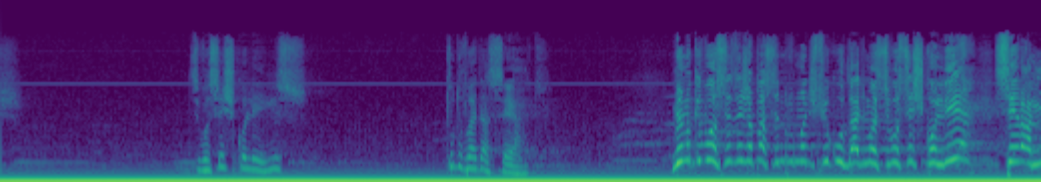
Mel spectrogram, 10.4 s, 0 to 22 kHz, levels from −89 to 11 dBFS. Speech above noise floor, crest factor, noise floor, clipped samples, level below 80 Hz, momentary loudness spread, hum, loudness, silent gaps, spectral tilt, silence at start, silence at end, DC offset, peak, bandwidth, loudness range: 25 dB; 22 dB; -56 dBFS; under 0.1%; -54 dBFS; 16 LU; none; -30 LUFS; none; -4 dB/octave; 0 s; 0 s; 10%; -8 dBFS; 11.5 kHz; 13 LU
